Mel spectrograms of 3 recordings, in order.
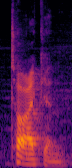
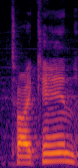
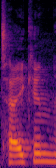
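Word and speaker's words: Taycan: against Tesla the Porsche Taikan that's apparently how it's pronounced as in toy can ty can not taken as it's spelt I wanna knows perception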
